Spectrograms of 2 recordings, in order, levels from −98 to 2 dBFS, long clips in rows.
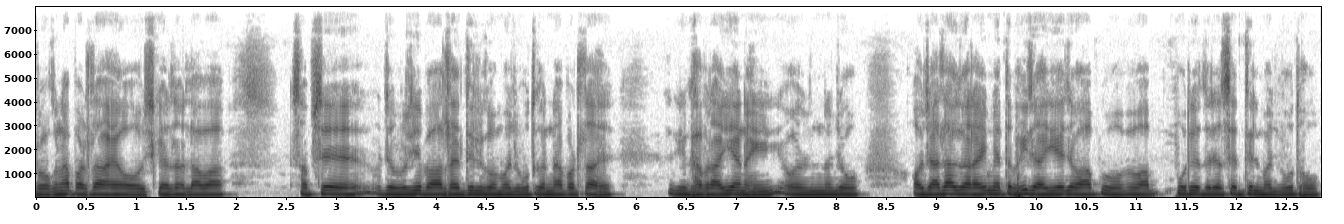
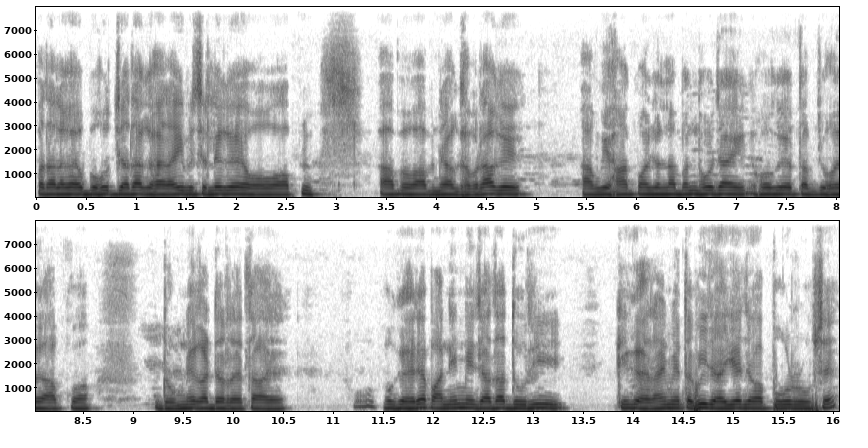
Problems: none marked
